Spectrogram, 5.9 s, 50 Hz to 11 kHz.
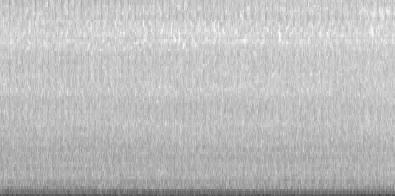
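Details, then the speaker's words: Honda Prelude, first start after sitting, engine harness thrown on as-is, alternator off: loud, steady, deep, even idle, no knocks, ticks or misses, 40 psi oil pressure, no leaks or check engine lights; normal idle. "Alright guys, I don't know if you can hear me, it's kind of loud, but car's on, no leaks anywhere."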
